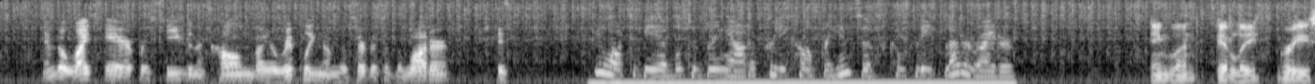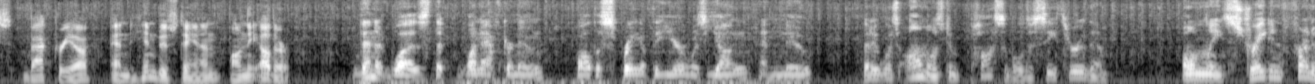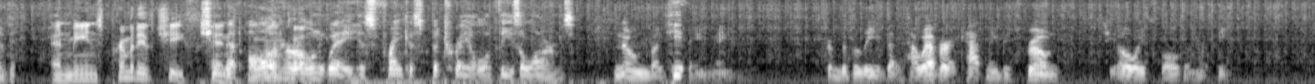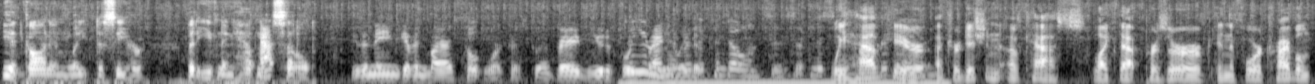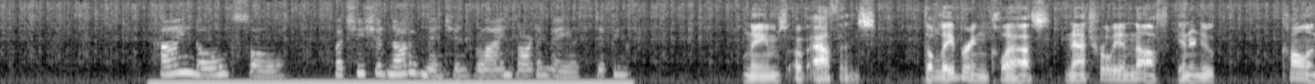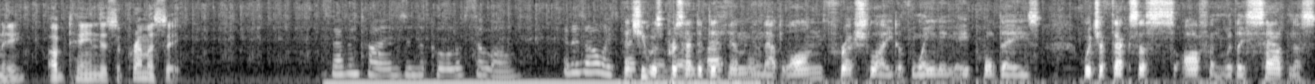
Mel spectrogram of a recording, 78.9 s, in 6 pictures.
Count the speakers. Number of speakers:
five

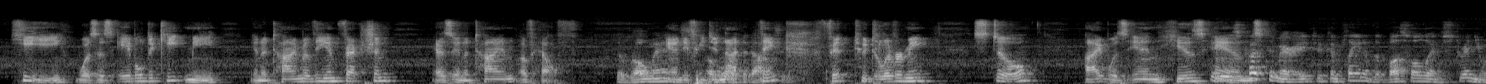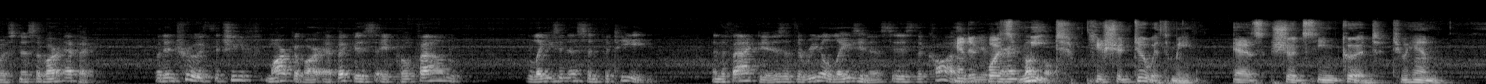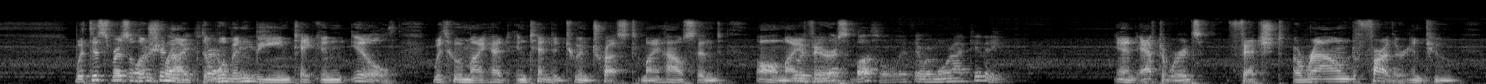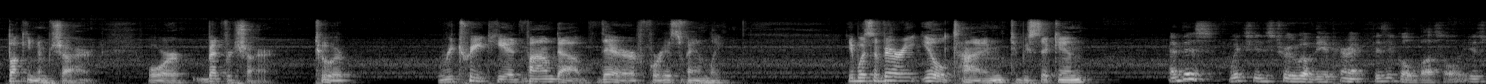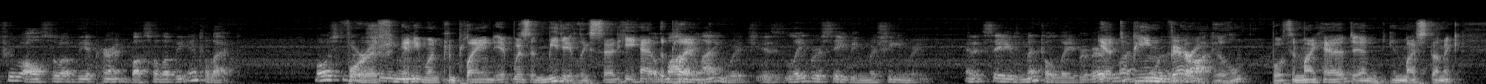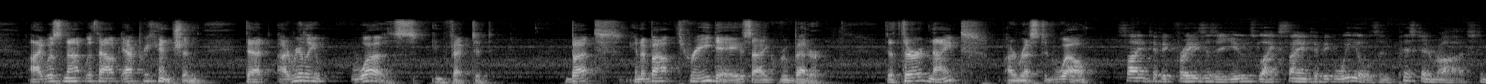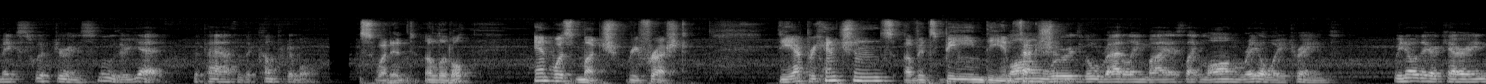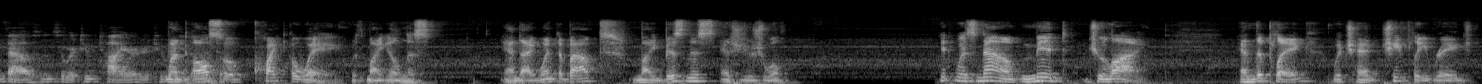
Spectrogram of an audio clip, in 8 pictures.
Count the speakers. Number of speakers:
two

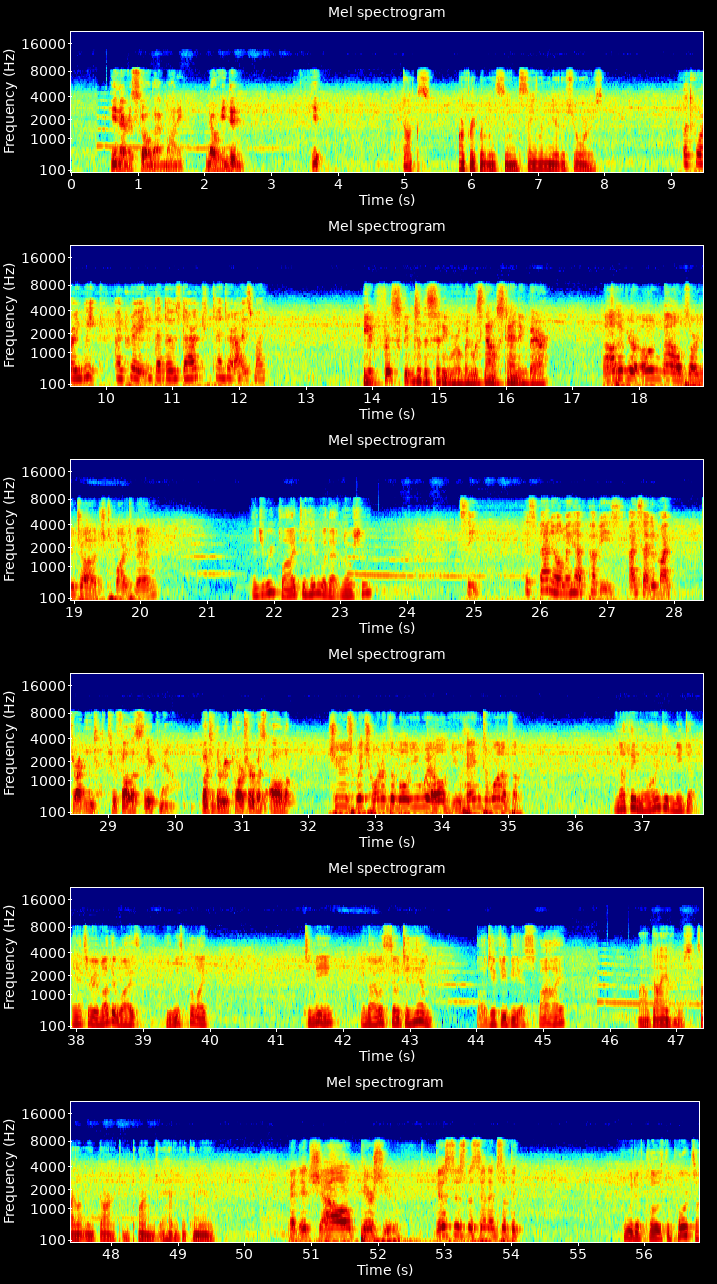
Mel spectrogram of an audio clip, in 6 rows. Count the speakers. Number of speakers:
six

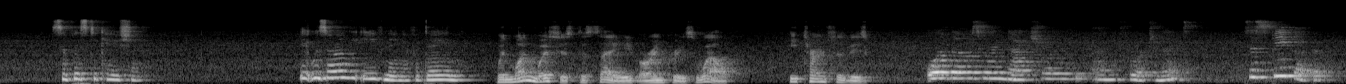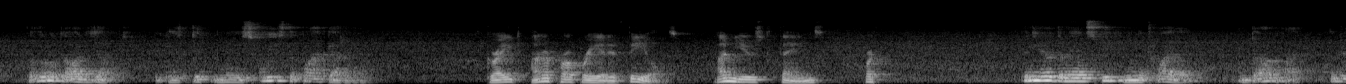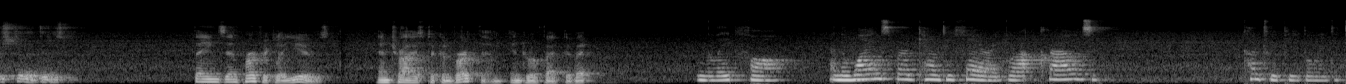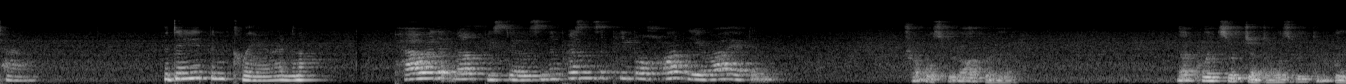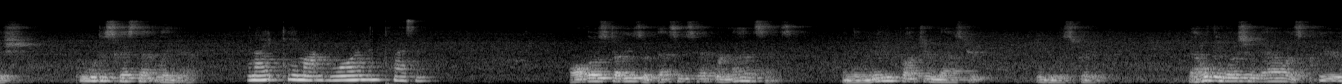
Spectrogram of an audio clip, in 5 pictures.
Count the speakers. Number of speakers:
four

